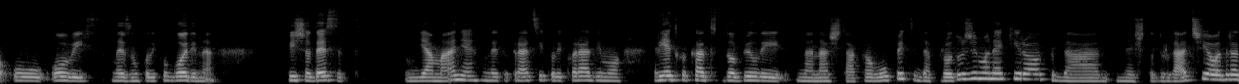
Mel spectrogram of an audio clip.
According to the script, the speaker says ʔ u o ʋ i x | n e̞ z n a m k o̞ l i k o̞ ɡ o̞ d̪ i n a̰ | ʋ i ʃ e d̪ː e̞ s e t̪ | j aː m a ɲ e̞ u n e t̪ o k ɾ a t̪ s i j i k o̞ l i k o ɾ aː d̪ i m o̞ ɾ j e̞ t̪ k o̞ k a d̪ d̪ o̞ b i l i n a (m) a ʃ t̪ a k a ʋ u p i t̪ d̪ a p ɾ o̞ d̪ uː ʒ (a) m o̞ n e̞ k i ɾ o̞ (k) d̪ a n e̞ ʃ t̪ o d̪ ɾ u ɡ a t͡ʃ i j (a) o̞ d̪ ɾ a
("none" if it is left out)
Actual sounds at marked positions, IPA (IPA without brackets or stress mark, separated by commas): n, i, k, e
